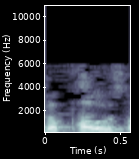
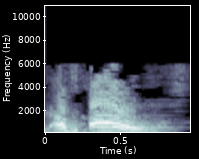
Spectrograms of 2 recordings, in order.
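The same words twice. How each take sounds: First: Said in the usual way. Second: Loud, high-pitched shout of a single word; re-enacted loud, defiant no vote. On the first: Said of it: "When they said". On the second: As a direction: belt out the vote so the whole room hears. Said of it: "And I said it loudly".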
